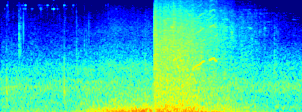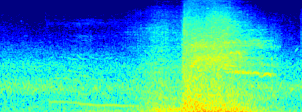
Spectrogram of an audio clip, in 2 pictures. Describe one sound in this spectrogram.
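A tram rushes past with a loud whoosh.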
